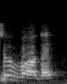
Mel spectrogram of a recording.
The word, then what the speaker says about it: Uvalde: No, it's Uvalde.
